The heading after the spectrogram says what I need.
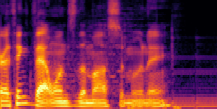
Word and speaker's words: Masamune: I think that one's the Masamune. Or as everybody who played RPGs when they were like young, the massammune.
